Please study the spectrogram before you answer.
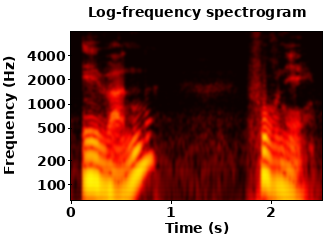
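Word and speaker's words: Evan Fournier: pronounced in French and how you can easily pronounce it in English in French his French name name is Evan Evan for Evan for therefore in English you can is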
